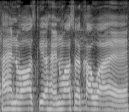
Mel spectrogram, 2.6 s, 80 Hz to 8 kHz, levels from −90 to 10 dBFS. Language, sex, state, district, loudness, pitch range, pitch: Hindi, male, Maharashtra, Mumbai Suburban, -14 LUFS, 150-170 Hz, 165 Hz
